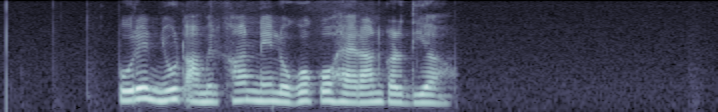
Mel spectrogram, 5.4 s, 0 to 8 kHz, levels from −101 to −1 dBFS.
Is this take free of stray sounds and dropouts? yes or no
yes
